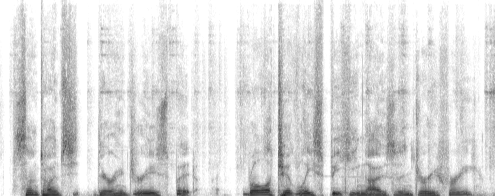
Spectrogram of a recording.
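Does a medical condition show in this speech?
Yes: spinocerebellar ataxia.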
